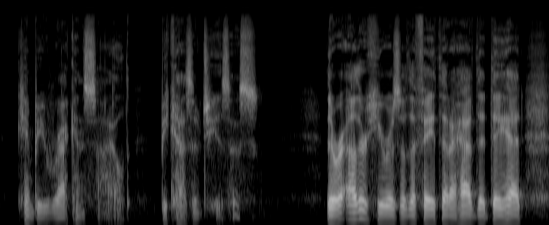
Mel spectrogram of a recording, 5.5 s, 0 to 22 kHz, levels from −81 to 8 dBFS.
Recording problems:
thin; very; fading below 400 Hz

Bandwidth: 16 kHz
